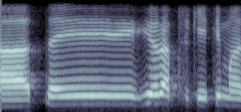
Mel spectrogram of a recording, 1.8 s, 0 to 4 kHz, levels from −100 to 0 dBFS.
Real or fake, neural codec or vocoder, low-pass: fake; codec, 16 kHz, 0.9 kbps, LongCat-Audio-Codec; 3.6 kHz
